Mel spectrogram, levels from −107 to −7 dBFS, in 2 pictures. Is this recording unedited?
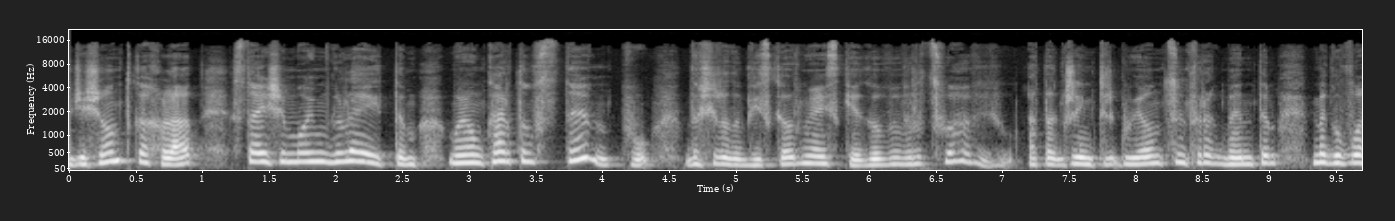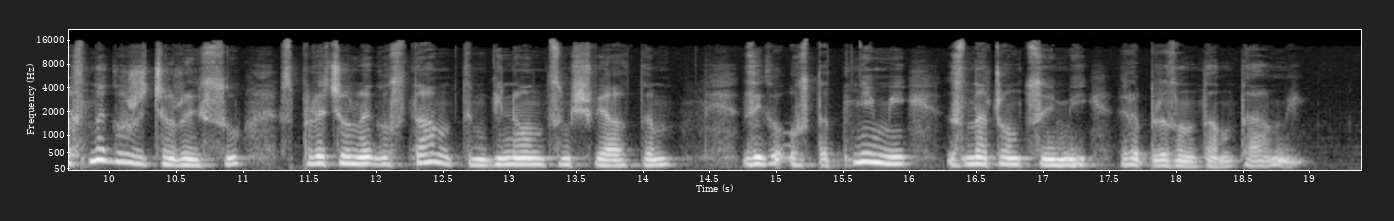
no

